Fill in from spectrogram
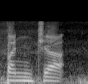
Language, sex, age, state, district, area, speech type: Sanskrit, male, 18-30, Karnataka, Chikkamagaluru, rural, read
